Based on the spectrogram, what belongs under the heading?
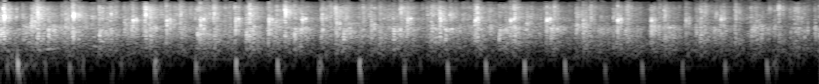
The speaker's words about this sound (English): I want you to join me to give praise to Jesus as we give a clap offering to Jesus. Lass uns einfach noch einen Lobpreis Applaus geben für Jesus.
